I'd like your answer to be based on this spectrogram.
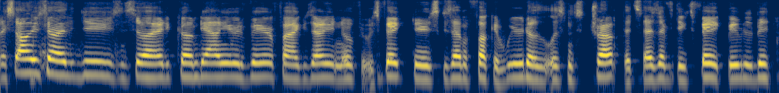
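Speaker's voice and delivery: high-pitched mocking retelling; mocking imitation. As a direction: parrot them in exasperated mockery. Mockingly retells the video maker's words.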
